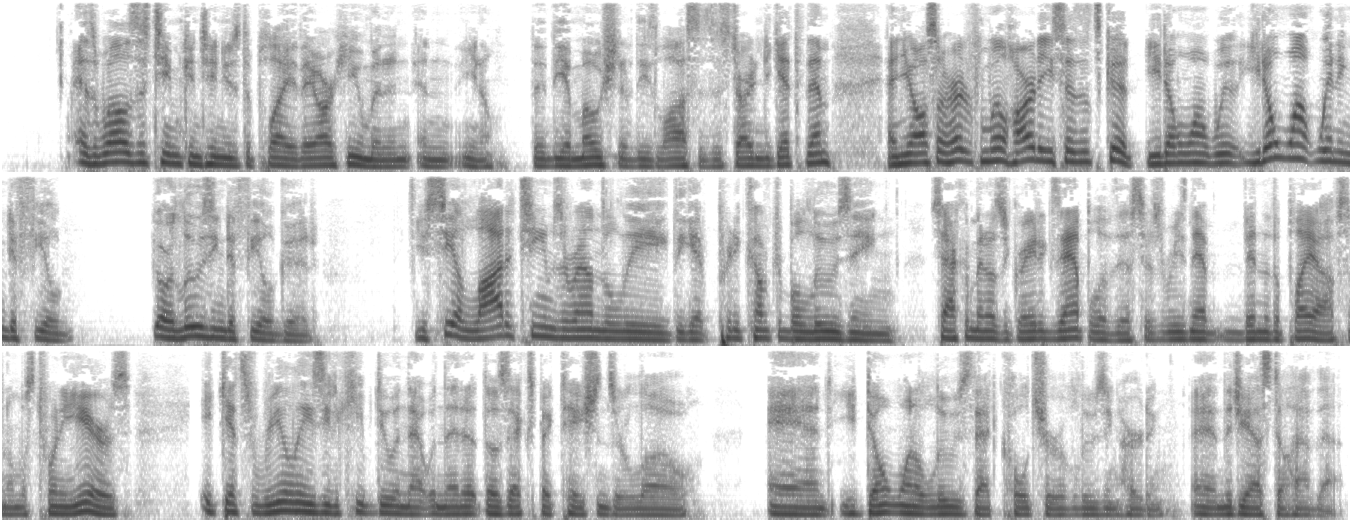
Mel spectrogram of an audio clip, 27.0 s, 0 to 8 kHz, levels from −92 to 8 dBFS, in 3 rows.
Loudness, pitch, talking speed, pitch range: -23 LUFS, 125 Hz, 260 wpm, 115-150 Hz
